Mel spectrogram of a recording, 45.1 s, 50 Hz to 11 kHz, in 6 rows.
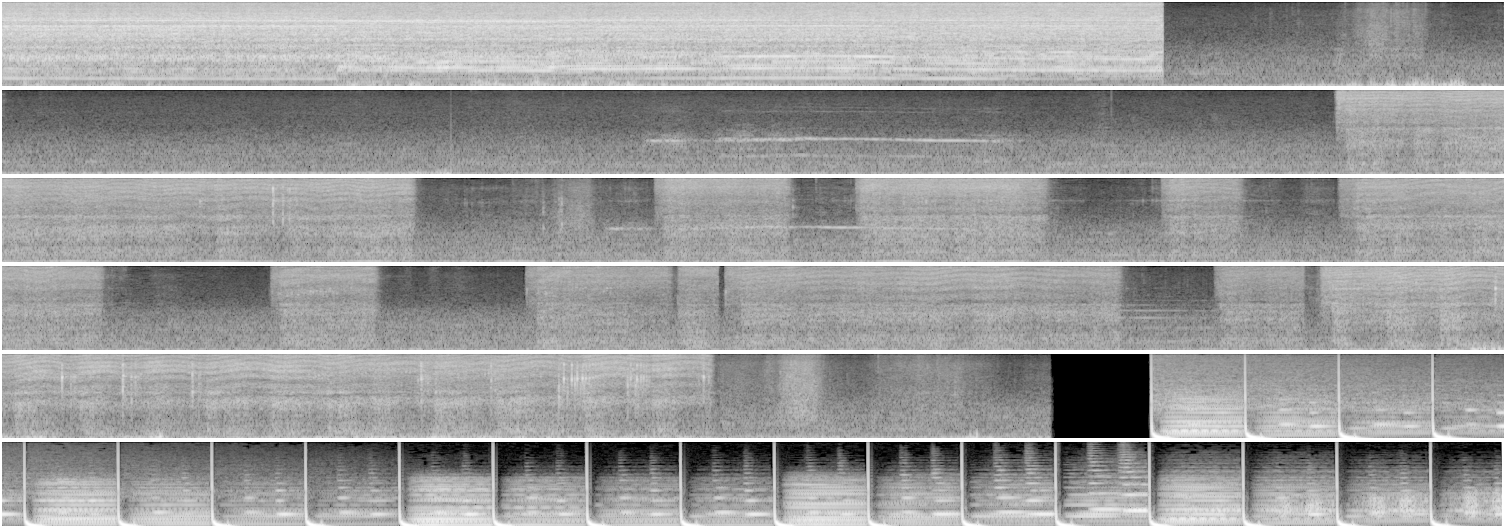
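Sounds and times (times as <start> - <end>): spray-paint can hissing: 14.2 - 17.1, 18.3 - 23.1, 23.9 - 24.5, 25.2 - 33.6.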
